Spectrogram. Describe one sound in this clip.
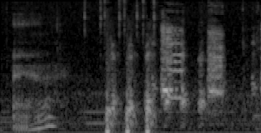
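A chicken squawks as it is struck.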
